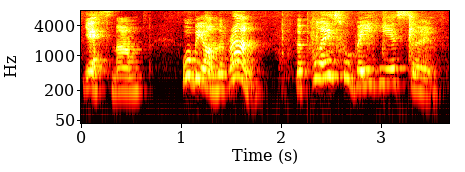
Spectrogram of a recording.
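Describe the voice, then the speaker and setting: A brisk, bossy spinster clerk in her forties, played by a woman in a homemade radio drama. She talks in a matter-of-fact way with a lively, fairly high voice. The room around her sounds echoey. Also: slight background noise. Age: 40s. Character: bold forty-something spinster bank clerk. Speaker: radio play actor. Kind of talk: amateur radio play acting.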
